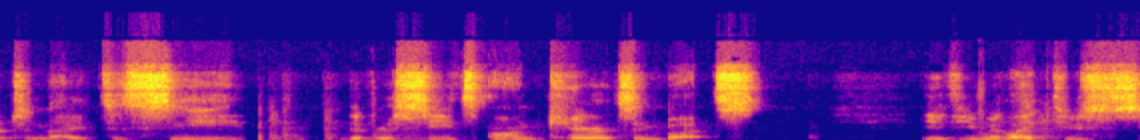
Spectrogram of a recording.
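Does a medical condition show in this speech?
No.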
